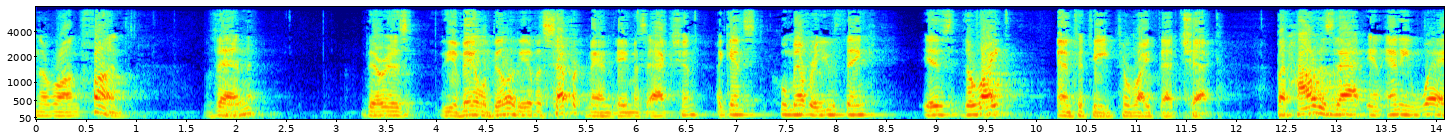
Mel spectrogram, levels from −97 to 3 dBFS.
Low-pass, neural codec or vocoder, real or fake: 7.2 kHz; none; real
